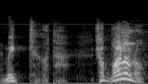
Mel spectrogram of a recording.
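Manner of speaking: outraged, rising to a high loud cry; angry denial. Acted. Officer cries out denying the bribe, outraged. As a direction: fling the accusation back at them.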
